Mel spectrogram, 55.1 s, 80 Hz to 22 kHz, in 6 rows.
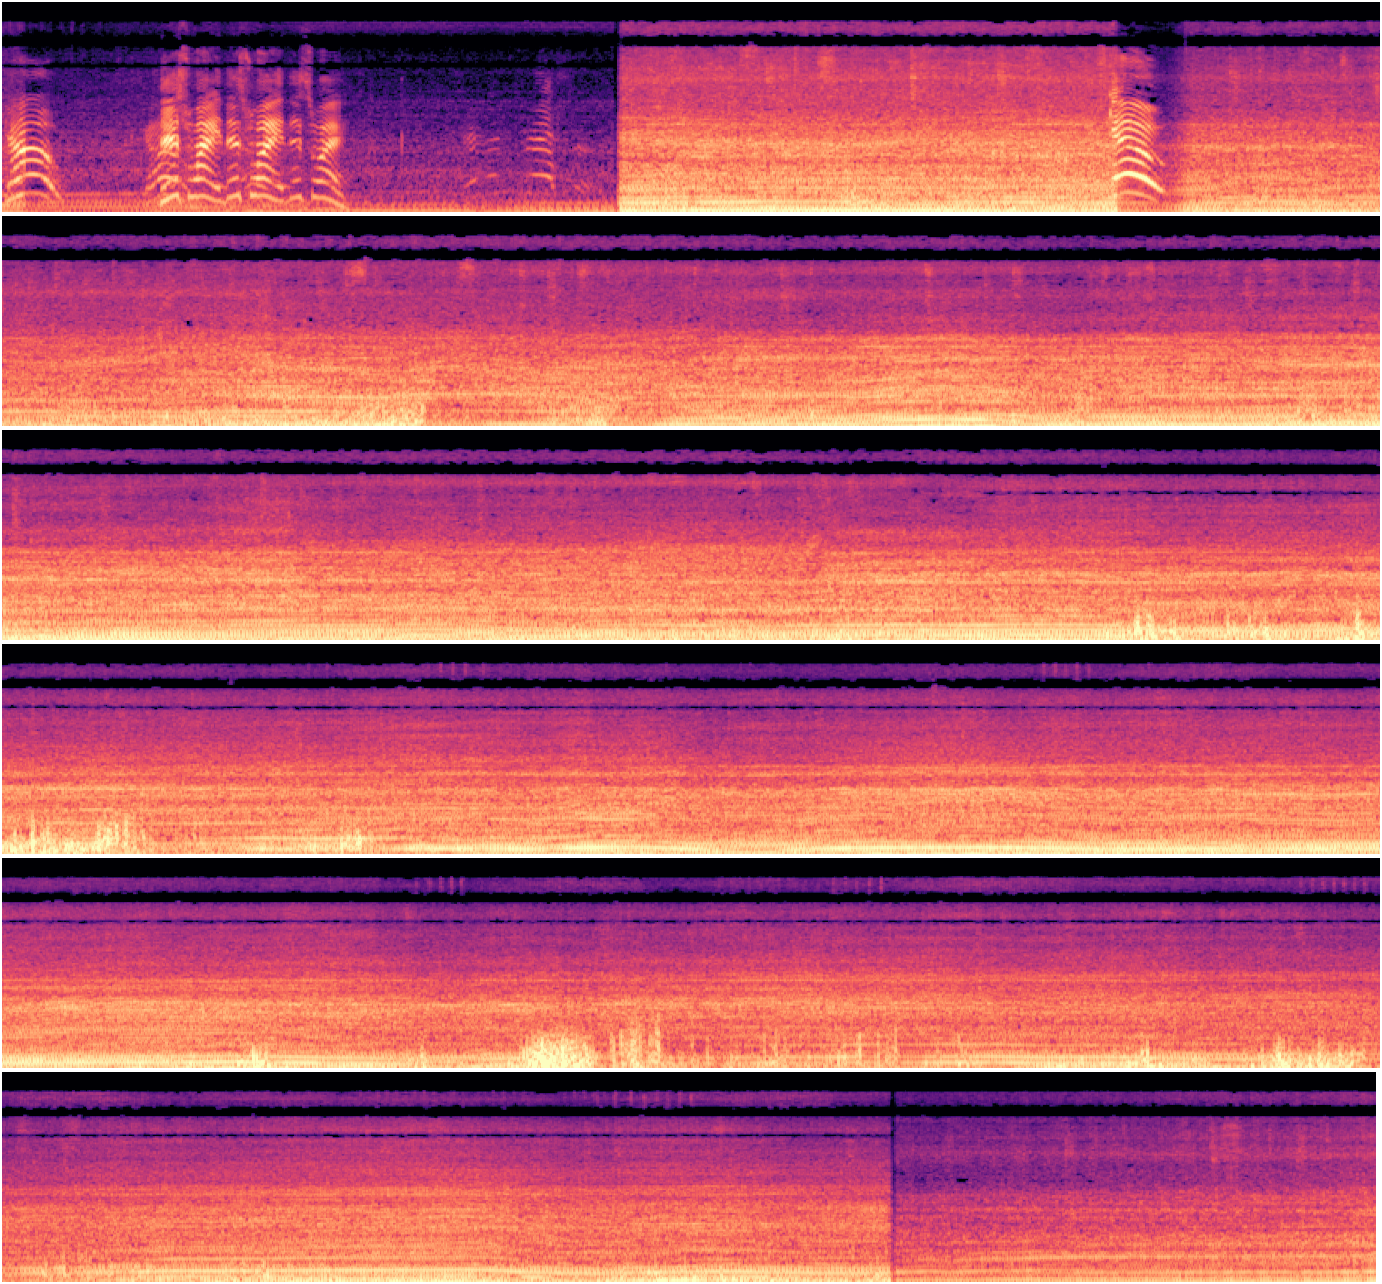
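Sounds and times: driving through muddy water: 0.0 - 55.0
off-road vehicle engine revving: 0.0 - 55.0.

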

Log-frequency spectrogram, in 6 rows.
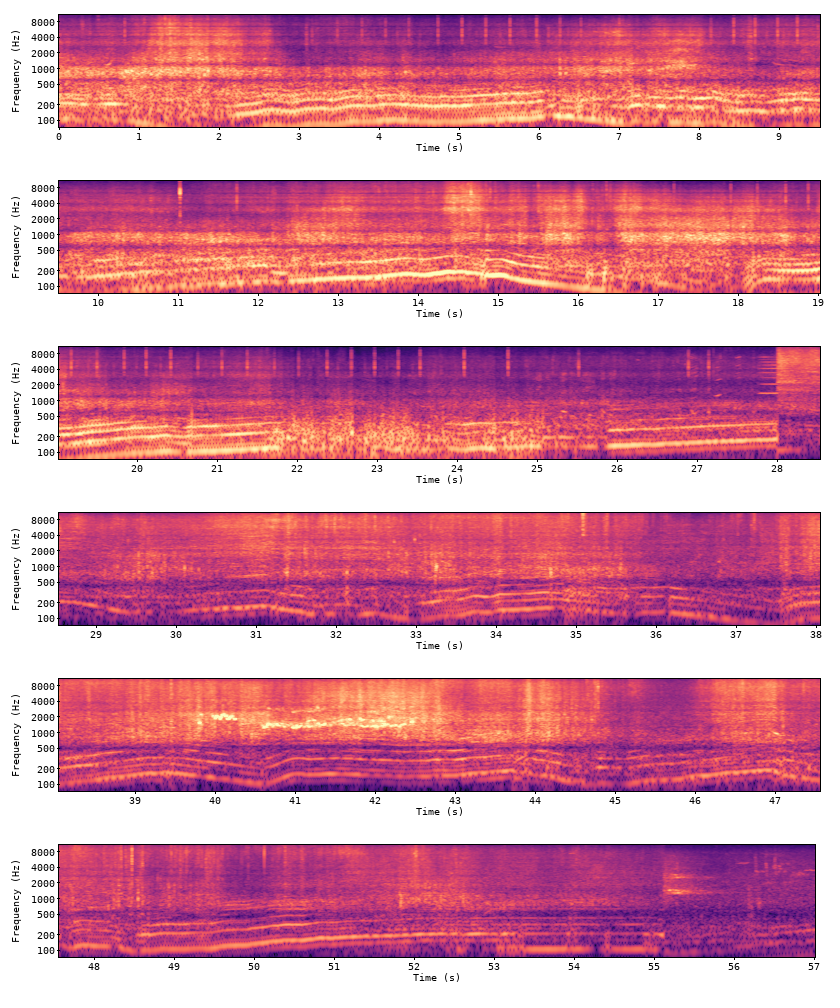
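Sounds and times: sliding tyres and flung gravel: 0.0 - 21.7, 28.0 - 55.8
rally car engine revving: 0.0 - 55.5.

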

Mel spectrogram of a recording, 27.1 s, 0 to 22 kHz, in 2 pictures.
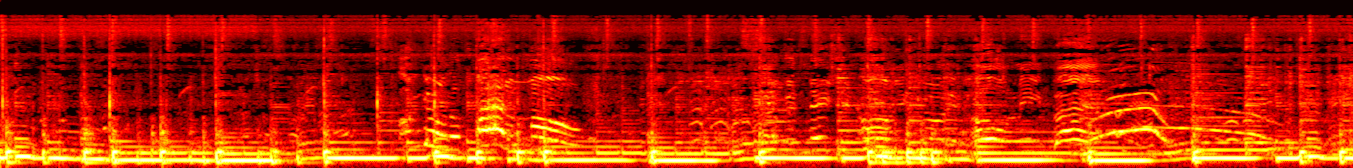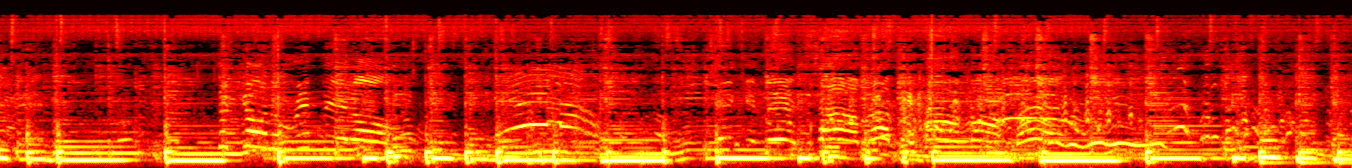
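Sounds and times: bass guitar: 0.0 - 27.0
electric guitar: 0.0 - 27.0.

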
